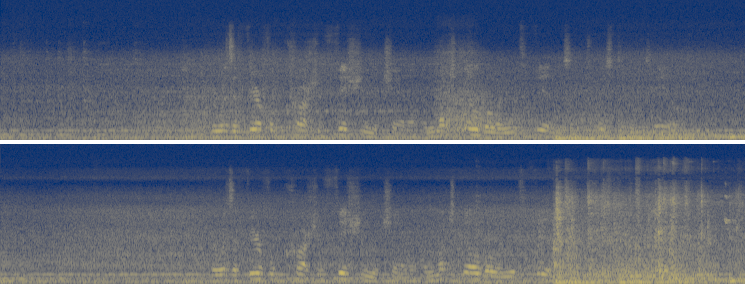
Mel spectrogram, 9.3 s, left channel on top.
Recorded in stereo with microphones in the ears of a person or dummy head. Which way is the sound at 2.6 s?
5° right (ahead or behind).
